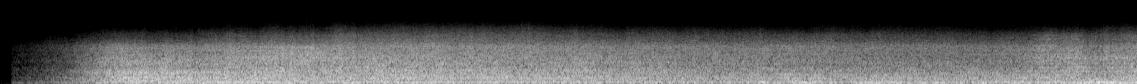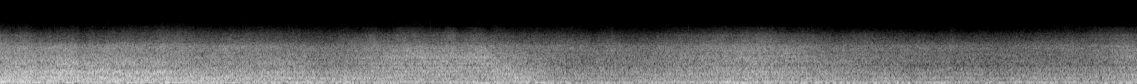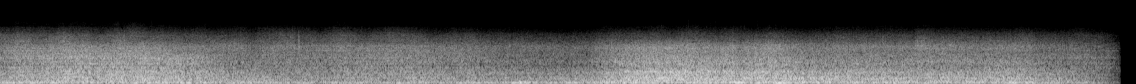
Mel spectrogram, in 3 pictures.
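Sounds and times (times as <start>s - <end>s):
tsunami wave roaring: 0.6s - 33.9s.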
